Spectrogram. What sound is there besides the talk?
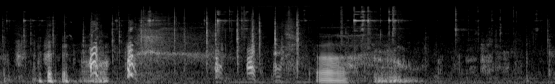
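excited dog panting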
